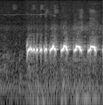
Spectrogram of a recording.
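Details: Wild local zebra dove performing in the Salendro rhythm style: a burst of rapid, mellow staccato coos that then settles into evenly spaced rounded notes, about four per second, with a clean quiet background.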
